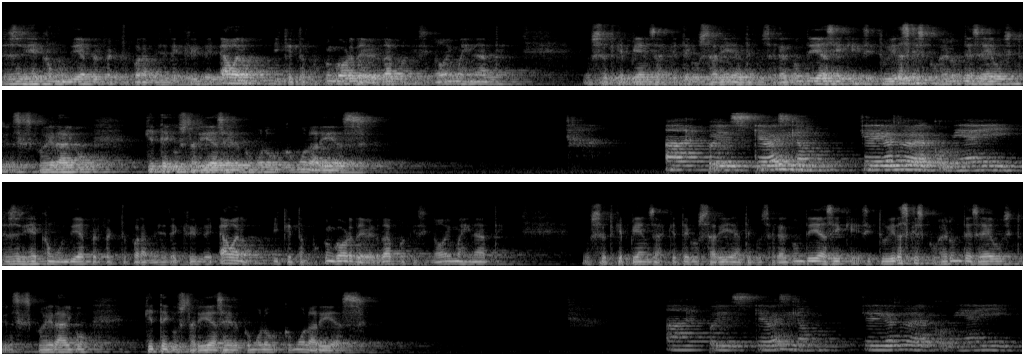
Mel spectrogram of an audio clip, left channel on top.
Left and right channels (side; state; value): right; quieter; 4.6 dB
